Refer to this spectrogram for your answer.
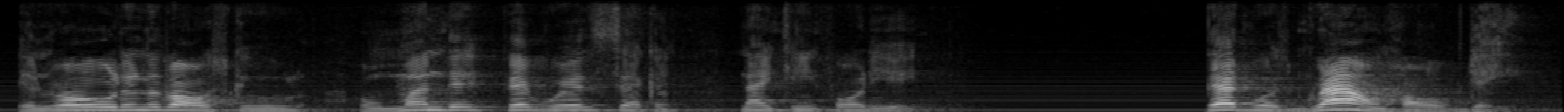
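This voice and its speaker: A man with a high voice and a bright, sharp tone speaks with big swings in loudness. Long, frequent pauses break up his speech, and the room echoes audibly. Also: ordinary pitch variation, moderate pace. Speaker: award recipient. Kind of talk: acceptance speech. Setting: banquet with audience.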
